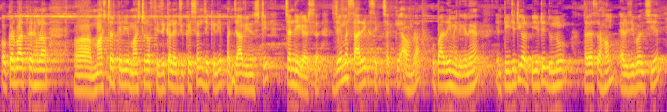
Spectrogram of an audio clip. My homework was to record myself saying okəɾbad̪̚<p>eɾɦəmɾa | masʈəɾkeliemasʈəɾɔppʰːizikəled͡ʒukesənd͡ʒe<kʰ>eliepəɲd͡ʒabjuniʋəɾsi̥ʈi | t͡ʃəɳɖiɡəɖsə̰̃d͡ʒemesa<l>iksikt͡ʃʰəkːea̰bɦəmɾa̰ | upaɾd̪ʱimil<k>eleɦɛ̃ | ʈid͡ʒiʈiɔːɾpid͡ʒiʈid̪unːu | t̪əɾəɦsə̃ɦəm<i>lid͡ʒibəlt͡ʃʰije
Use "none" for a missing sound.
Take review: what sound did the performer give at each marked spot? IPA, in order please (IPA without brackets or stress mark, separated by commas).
pʰ, k, ɾ, ɡ, e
